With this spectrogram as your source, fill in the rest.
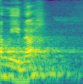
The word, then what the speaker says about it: amin: Harus panjang dua-duanya. Amin. Tidak boleh amin atau amin, tidak boleh. Nanti beda artinya.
